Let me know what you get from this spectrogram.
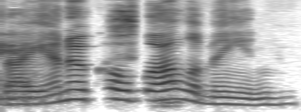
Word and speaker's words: Cyanocobalamin: Cyanocobalamin.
